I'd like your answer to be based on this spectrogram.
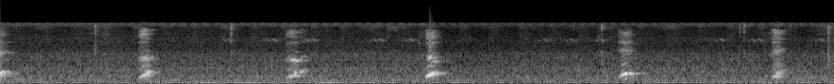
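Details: Six brief, sharp catches of breath at uneven spacing, about 30 a minute, in a quiet room during a long hiccups challenge: repeated hiccups.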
